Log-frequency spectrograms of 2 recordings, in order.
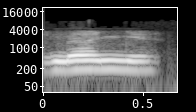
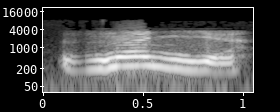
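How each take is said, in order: First: The yod sound is dropped. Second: The yod sound is clearly pronounced.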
